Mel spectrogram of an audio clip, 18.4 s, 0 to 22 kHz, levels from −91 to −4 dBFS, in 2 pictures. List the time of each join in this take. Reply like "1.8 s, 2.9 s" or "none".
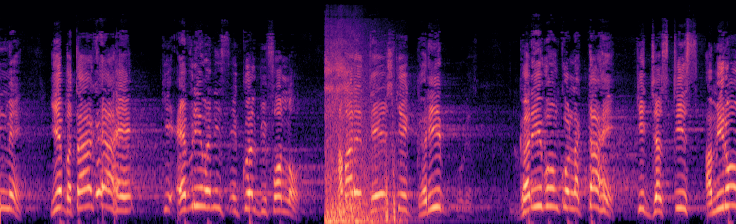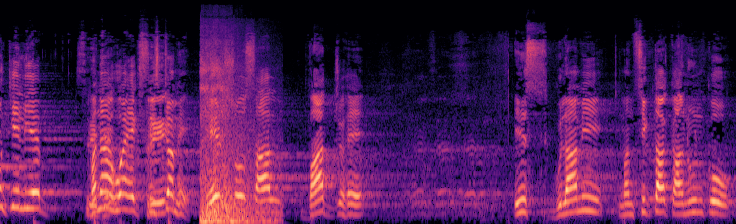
4.0 s, 11.6 s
